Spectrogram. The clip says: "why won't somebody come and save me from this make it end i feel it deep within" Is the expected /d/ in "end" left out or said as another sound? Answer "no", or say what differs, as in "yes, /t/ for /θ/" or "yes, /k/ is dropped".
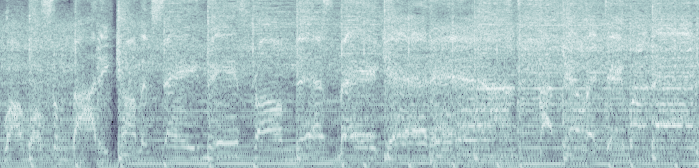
yes, /d/ is dropped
